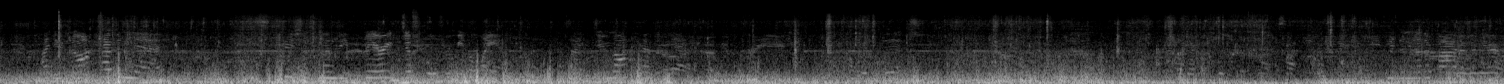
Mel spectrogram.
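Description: Wind buffeting the microphone in a steady low rumble on an open boat, with water washing around the hull and a few faint scattered clicks.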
